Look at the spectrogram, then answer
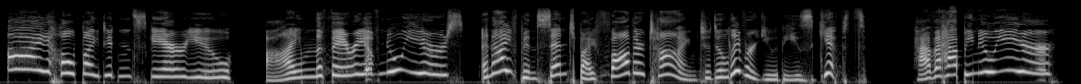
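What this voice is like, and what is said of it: Pleasant little fairy voice. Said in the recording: “said the fairy in a pleasant little voice.”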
